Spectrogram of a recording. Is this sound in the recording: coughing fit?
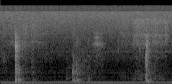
no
